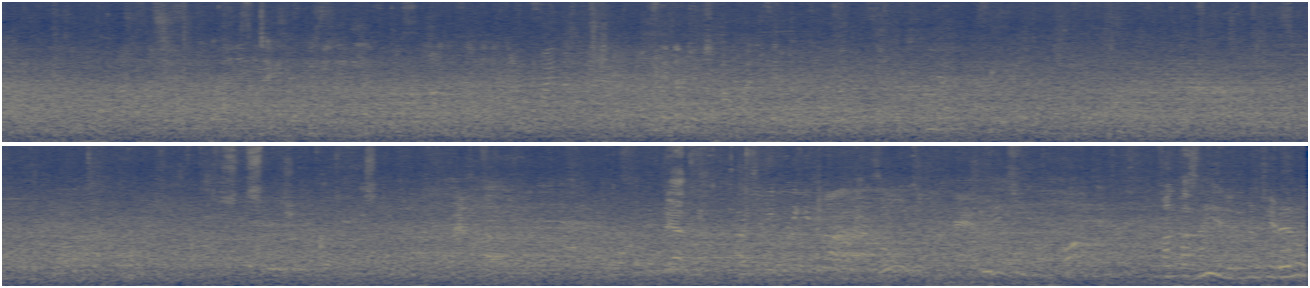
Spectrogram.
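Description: Footsteps tap on a hard stone floor.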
